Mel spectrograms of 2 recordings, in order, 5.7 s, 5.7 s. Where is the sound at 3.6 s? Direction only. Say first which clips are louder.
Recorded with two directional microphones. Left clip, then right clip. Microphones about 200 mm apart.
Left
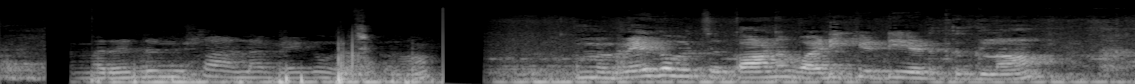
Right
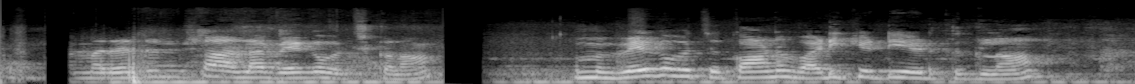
Right 5 dB; 50° right (ahead or behind).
